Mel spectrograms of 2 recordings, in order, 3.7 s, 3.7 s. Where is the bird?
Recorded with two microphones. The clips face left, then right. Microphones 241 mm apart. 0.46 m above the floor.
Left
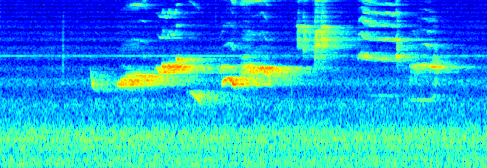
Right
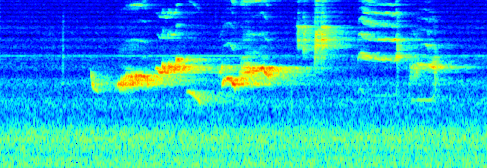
75° right (ahead or behind), 0.5 m.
